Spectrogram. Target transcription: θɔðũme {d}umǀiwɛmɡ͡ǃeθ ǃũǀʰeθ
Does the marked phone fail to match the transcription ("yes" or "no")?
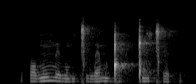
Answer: yes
